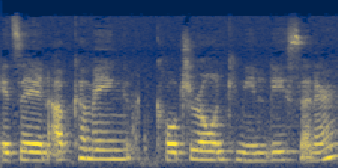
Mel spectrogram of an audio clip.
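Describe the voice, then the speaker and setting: A woman with an American accent and a normal speaking voice, at a fairly quick pace with fairly even intonation. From US Northeast (New York). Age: 20s. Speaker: art student and body painter. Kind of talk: self-introduction video. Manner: frequent filler words.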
